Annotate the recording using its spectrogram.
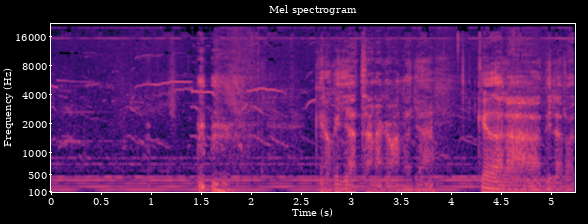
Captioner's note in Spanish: carraspea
